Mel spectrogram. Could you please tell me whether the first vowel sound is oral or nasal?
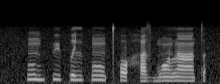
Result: nasal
